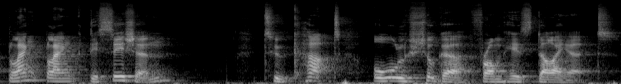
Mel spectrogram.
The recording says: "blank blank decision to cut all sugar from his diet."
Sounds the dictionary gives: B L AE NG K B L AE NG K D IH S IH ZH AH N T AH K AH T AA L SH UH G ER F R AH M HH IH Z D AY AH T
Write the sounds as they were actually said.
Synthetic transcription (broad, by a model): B L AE NG K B L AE NG K D IH S IH ZH AH N T AH K AH T AA L SH UH G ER F R AH M IH Z D AY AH T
